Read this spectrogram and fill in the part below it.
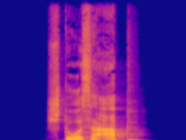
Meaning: inflection of abstoßen: 1. first-person singular present 2. first/third-person singular subjunctive I 3. singular imperative
- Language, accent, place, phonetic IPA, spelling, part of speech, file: German, Germany, Berlin, [ˌʃtoːsə ˈap], stoße ab, verb, De-stoße ab.ogg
